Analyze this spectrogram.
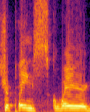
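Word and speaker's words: Trepang2: Also, it's pronounced Trepang squared, you freaking tourist.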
